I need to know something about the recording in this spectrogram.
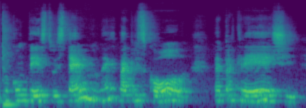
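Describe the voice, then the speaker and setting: A woman's voice: lowish voice, takes it slowly, roomy sound, recorded from a distance. A Brazilian woman, a psychologist, explaining things in a conversational way, with many hesitations and tag questions. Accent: Brazilian Portuguese. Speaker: psychologist guest. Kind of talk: conversational video call discussion.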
